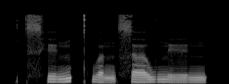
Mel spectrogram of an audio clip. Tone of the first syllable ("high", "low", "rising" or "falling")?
rising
